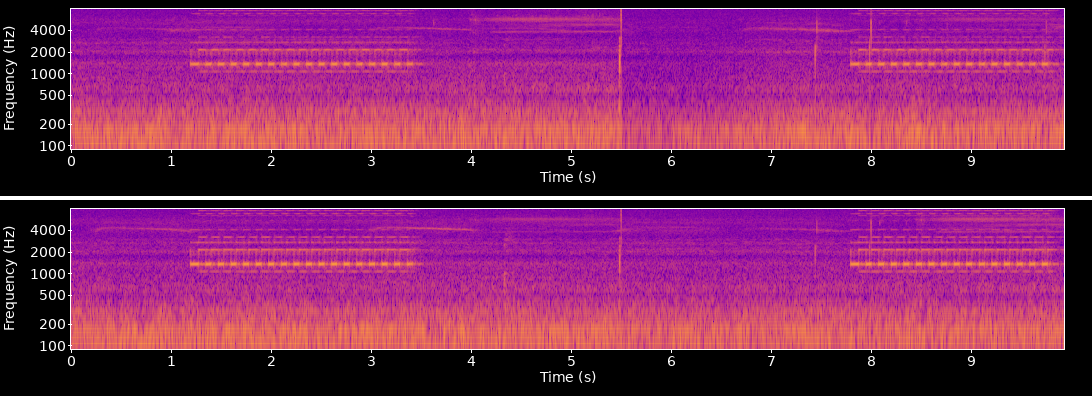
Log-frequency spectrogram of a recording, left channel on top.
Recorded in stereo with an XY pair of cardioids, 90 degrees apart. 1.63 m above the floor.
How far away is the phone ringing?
About 6 m.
